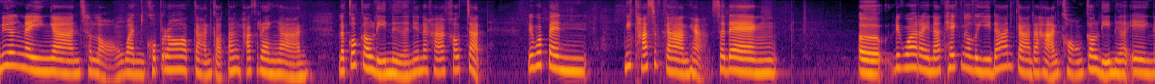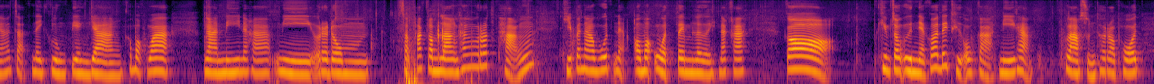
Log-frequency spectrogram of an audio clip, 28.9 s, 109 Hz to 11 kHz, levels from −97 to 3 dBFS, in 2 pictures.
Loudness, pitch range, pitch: -22 LUFS, 205-240 Hz, 220 Hz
